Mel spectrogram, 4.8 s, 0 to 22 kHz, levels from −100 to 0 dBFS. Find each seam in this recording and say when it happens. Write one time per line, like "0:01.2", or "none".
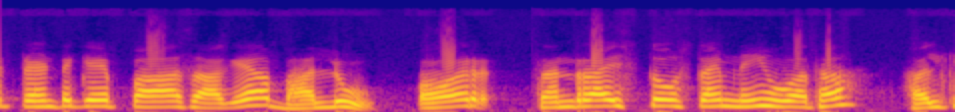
none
